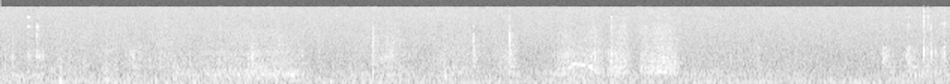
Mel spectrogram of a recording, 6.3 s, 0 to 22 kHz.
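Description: Faint small clicks and scrapes of metal parts being handled and fitted by hand in the hook assembly of a Cobra Class 4 sewing machine, with a short run of scraping about four seconds in.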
